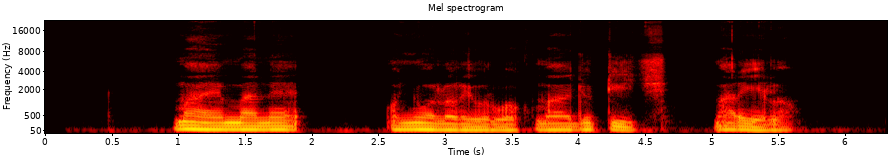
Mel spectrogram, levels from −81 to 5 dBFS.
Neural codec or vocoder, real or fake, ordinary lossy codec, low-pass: none; real; none; none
